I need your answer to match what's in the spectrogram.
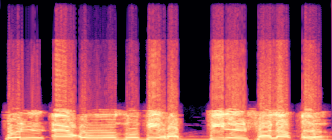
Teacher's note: اسی طرح بربل فلق تو قاف آخر میں اس پر ہم نے وقف کیا تو وقف کی صورت میں یہ ساکن ہوگا اور اس پر قلقلہ ہوگا، یعنی آواز میں جنبش ہوگی، آواز لوٹتی ہوئی آئے گی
